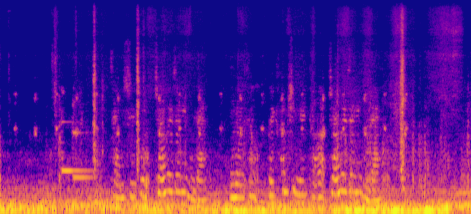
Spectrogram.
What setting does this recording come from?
car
